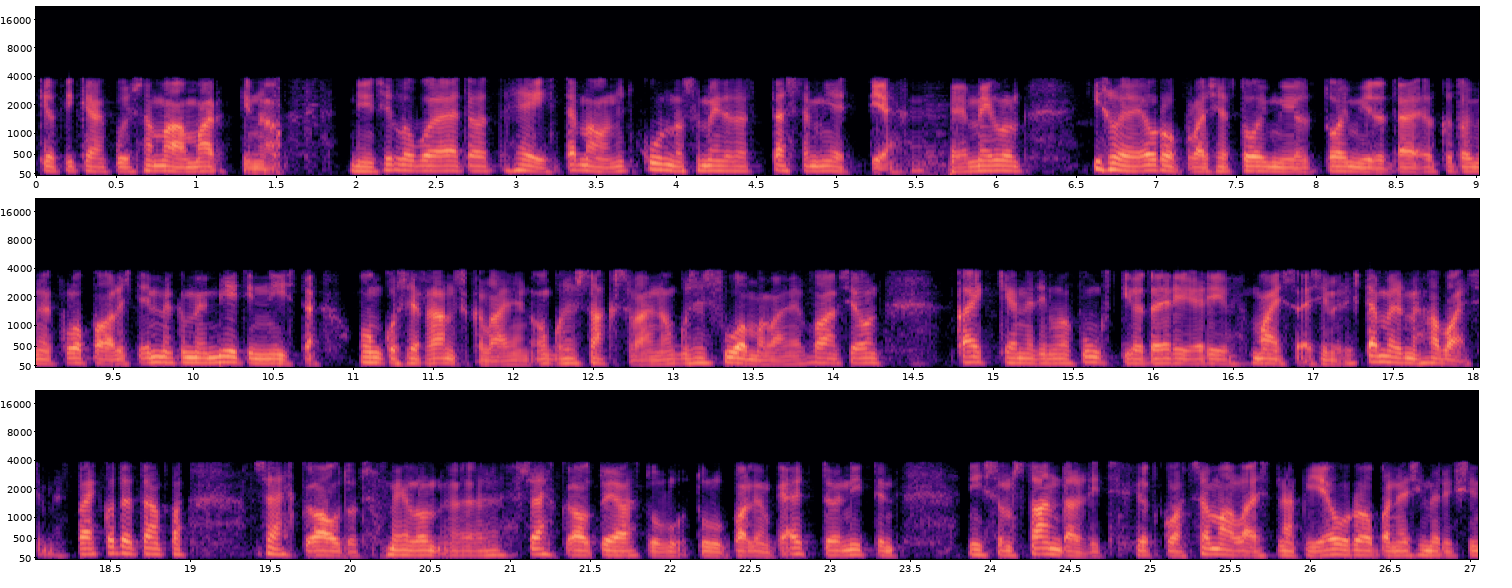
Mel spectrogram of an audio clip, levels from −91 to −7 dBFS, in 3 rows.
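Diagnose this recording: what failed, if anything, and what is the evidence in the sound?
Codec stage: iLBC codec throughout, rough and slightly synthetic, consistent with its 15.2 kbps mode; the spectrogram shows nothing above 4 kHz.

Network stage: lost iLBC frames at 1.36–1.84 s (scattered, longest run about 70 ms), 5.48–5.74 s and 7.82–7.88 s. The decoder repeats a pitch cycle with noise, giving buzzy held vowels, flat periodic waveform stretches and smeared harmonics.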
